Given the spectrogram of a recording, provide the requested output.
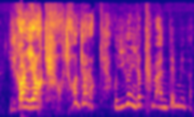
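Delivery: fast, high-pitched, hurried scolding; mock scolding. Chef scolding the owner, a mild mock rant. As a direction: rattle off orders like an exasperated chef. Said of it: "막 소리를 지르면서 혼을 내는데".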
